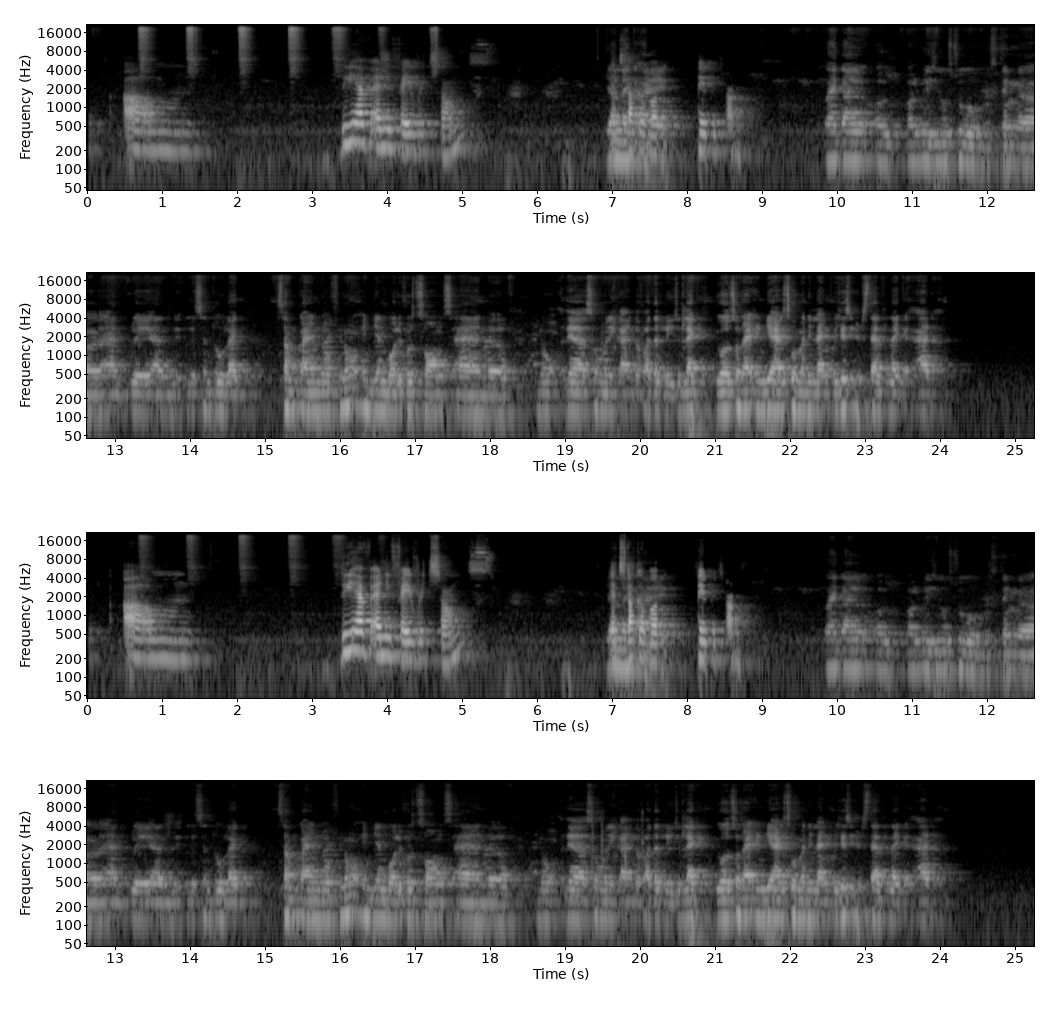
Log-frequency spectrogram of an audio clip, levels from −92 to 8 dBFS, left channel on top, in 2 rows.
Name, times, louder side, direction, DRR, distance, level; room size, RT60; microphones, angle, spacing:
voice 1, 0.5-1.4 3.4-5.3 7.0-7.6 8.1-8.7, right 4 dB, 70° right, 11 dB, 0.7 m, -31 dB
voice 2, 6.9-7.7 9.8-14.7 15.2-18.3 18.6-24.0, left 2 dB, 30° left, 10 dB, 0.9 m, -37 dB
18.5 x 16.0 x 4.4 m, 0.80 s
head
